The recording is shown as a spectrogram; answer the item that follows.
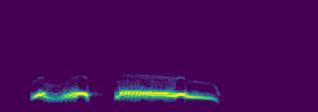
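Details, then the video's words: Decoy spotted dove giving a single thúc gù coo phrase meant to provoke rivals: a short wavering low note, then a longer steady coo that drops at the end. "chim cu mồi thúc gù bài bản nhất hiện nay, chim cu gáy kích bổi hiệu quả nhất hiện nay"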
